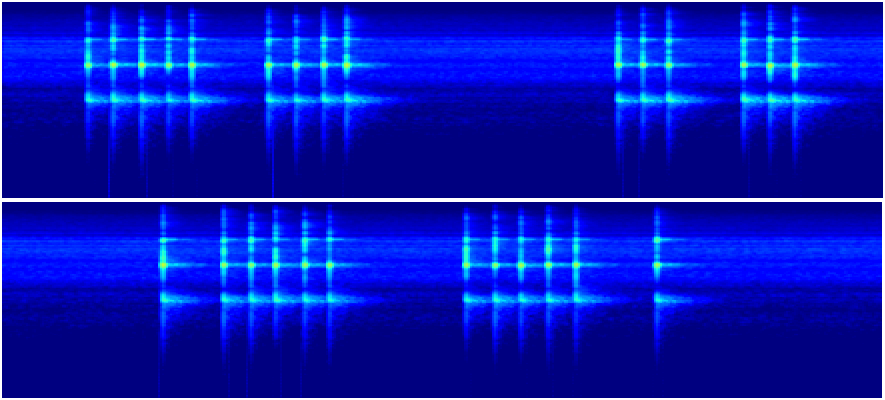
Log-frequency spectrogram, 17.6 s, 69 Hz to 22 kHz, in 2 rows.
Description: Tap code, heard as taps on glass, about 4 knocks a second. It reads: Y N EV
